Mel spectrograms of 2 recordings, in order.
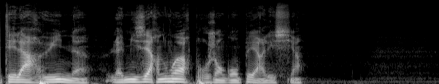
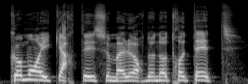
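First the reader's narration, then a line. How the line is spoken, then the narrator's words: Yelled. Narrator (French): hurlait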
